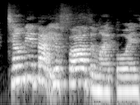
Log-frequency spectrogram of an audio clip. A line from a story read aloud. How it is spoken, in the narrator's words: Saul said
